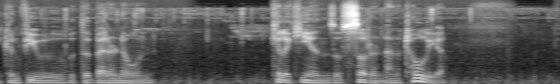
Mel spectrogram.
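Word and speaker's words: Cilicians: with the better known kilikians of Southern Anatolia now my pronounce be pronounced silician nowadays but we'll trust the hard K of the Greek whose foot thieves sat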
